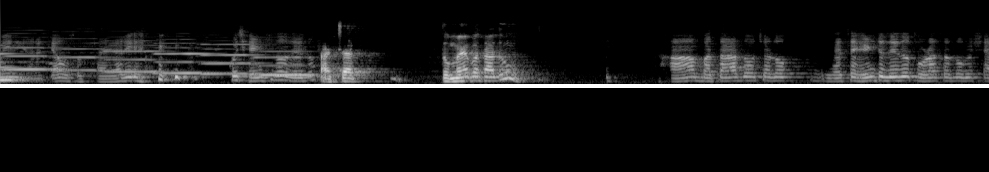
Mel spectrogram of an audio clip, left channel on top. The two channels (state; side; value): silent; right; digital silence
